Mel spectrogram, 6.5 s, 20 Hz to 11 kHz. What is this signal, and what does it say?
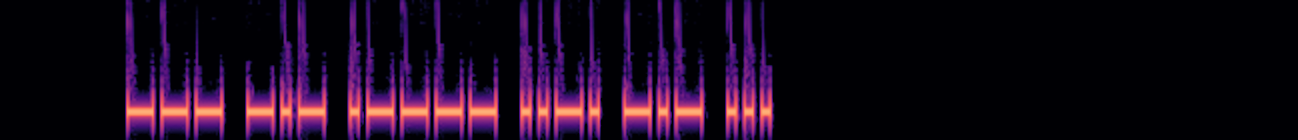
Morse code, heard as a keyed tone, about 28 wpm, 700 Hz. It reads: OK1FKS
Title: DXCC-100 Call Signs - 6 Characters - Repeated 2x - 28wpm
